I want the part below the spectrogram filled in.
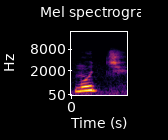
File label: "mujha", Hindi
